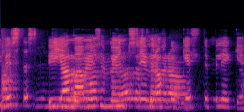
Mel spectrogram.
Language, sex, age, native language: Icelandic, female, 11, Icelandic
